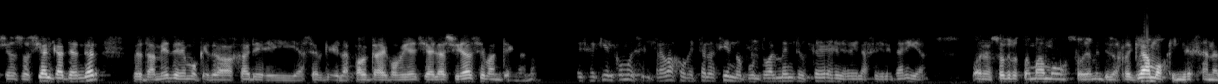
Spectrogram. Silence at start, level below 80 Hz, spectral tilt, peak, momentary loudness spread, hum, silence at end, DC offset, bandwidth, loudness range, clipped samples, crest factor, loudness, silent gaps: 0 s; -72 dBFS; -7 dB/octave; 0 dBFS; 15 LU; none; 0 s; under 0.1%; 6.4 kHz; 10 LU; under 0.1%; 24 dB; -25 LUFS; none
